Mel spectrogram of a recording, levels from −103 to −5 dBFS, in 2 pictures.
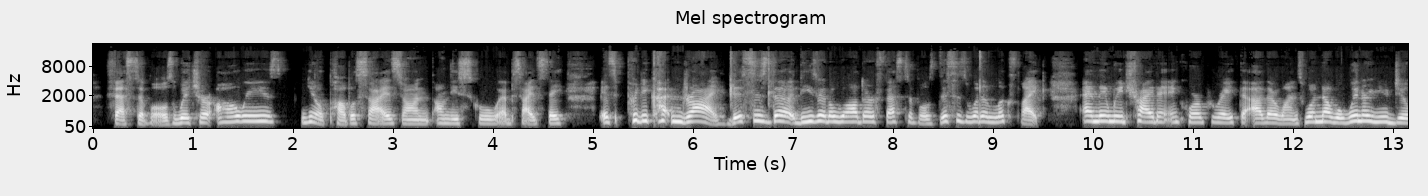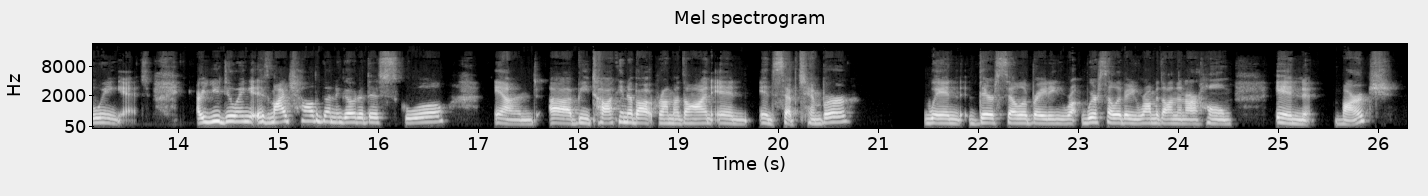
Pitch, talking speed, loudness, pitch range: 200 Hz, 185 wpm, -20 LUFS, 175-230 Hz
